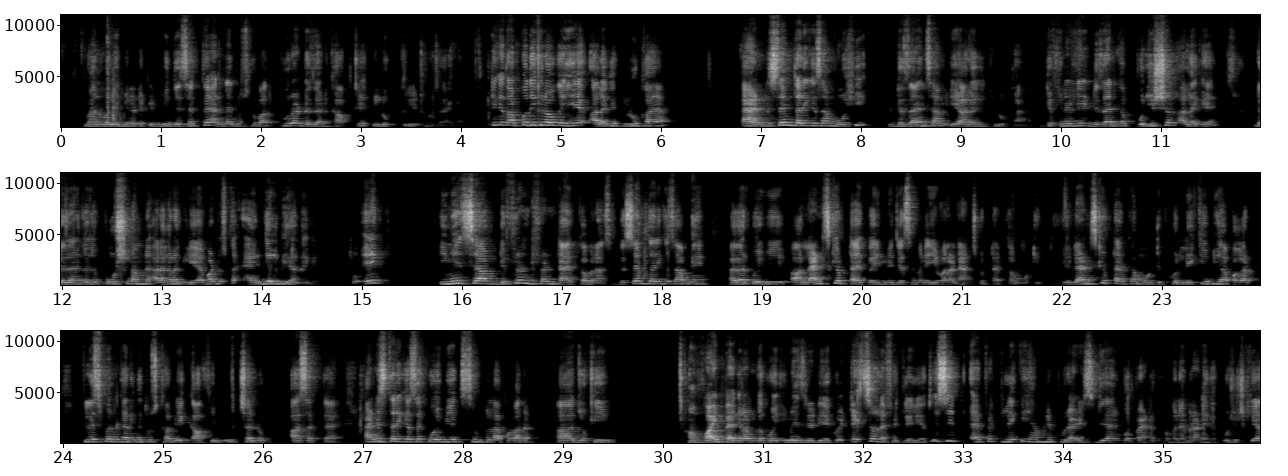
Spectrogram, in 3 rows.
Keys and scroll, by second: 0.3 F1, 3.6 space, 18.0 ctrl+o, 28.1 o, 34.6 ctrl+shift+Tab.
